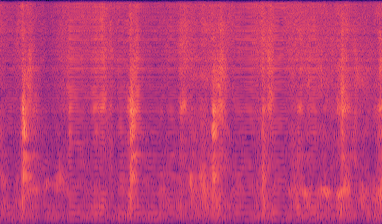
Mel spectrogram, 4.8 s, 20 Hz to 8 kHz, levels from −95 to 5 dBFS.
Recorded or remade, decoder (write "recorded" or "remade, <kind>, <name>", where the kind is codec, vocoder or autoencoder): remade, vocoder, WaveNeXt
